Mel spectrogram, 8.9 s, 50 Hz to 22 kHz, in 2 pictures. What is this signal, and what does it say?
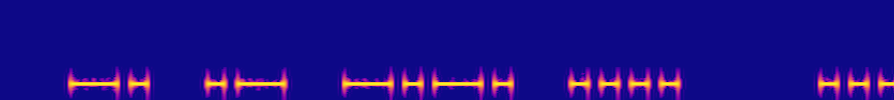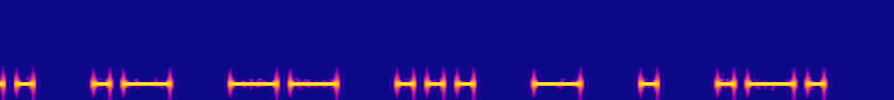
Morse code, heard as a keyed tone, about 16 wpm, 700 Hz. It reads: NACH HAMSTER
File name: Morsekurs / Witze / Witz 17.Juli 2018, 70 F80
